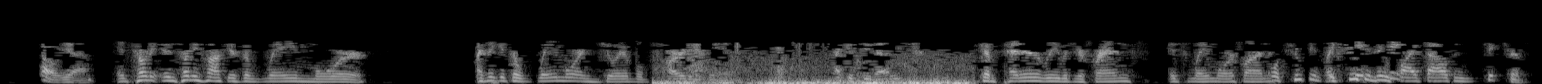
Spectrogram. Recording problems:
garbled, watery; badly; nothing above 2.5 kHz
footsteps; loud; from 6.5 to 10 s; peak 4 dB above the speech

